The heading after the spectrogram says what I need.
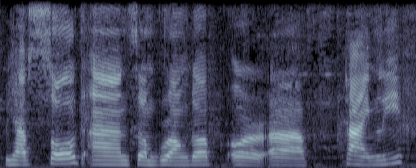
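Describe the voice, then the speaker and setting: Out in her backyard, a Guyanese woman demonstrates a recipe for her channel, taking her time with a medium-pitched voice while faint music plays behind her. She has a Guyanese accent and a casual, chatty style, speaking to viewers and pets alike as a cooking vlogger.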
